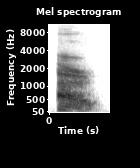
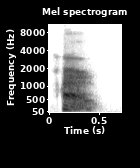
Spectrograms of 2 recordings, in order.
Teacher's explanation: the American people doesn't pronounce the H. British people, they pronounce the H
